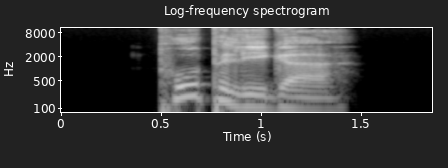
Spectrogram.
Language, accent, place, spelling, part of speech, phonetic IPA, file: German, Germany, Berlin, popeliger, adjective, [ˈpoːpəlɪɡɐ], De-popeliger.ogg
- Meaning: 1. comparative degree of popelig 2. inflection of popelig: strong/mixed nominative masculine singular 3. inflection of popelig: strong genitive/dative feminine singular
